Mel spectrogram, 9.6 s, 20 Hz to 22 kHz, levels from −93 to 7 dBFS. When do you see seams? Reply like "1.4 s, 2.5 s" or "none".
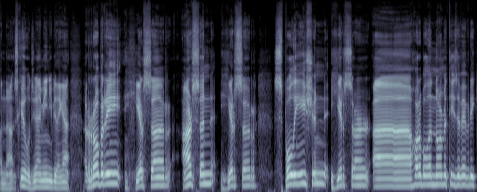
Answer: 1.7 s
